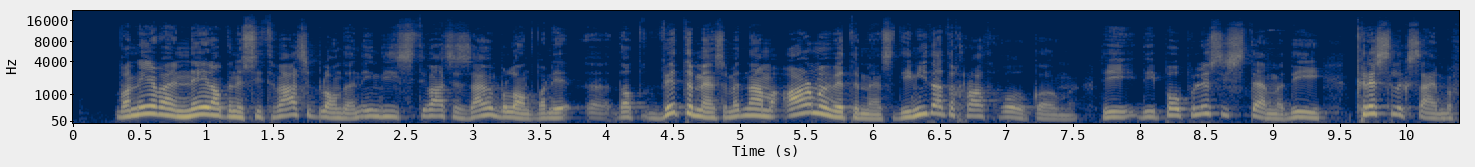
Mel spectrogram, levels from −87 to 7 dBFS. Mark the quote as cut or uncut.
cut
